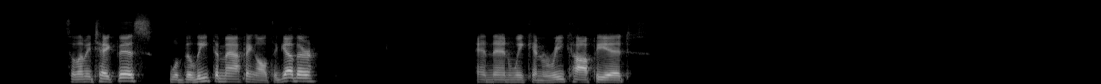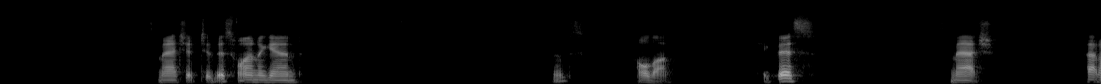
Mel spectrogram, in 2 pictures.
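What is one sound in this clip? A man speaks calmly into a microphone, explaining in short bursts with pauses.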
